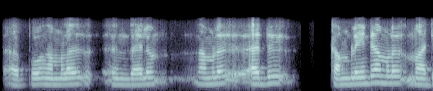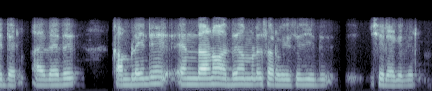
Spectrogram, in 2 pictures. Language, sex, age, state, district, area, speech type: Malayalam, male, 30-45, Kerala, Malappuram, rural, conversation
